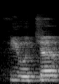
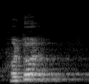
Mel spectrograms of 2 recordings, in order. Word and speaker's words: फ्यूचर: तो पता चला इसको हम फ्यूचर पढ़ते हैं। फ्यूचर, अगर टी यू को च ना माना जाए तो एफ यू फू, टी यू टू, आर ई फुटुर। ऐसा तो नहीं है।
